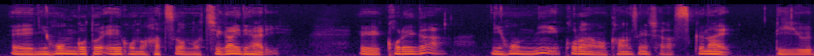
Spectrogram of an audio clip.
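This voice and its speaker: Husky-voiced Japanese podcast host. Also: male voice, medium pitch, a little mellow. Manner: unhurried, chatty, switching between English and Japanese. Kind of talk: casual solo podcast talk.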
